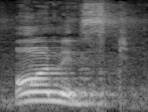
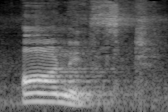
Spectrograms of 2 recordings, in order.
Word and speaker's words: honest: तो whenever we say that man is honest, not honest. Got it students? The H alphabet is silent. So while we are saying this word, while we are pronouncing this word, we have to say that honest.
